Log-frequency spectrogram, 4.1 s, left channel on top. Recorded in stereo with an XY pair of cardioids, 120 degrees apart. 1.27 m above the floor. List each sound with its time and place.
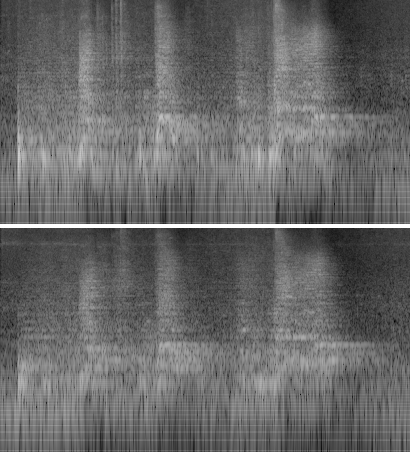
0.2 s a zipper: 65° left, 1.5 m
